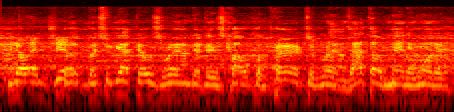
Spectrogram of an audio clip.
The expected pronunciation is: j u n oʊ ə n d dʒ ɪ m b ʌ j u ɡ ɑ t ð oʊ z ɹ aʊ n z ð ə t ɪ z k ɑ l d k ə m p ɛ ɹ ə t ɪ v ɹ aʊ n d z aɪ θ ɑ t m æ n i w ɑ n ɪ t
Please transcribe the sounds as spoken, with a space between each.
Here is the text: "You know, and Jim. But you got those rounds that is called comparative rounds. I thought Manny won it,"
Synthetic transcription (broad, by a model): j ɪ n oʊ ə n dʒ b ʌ b ʌ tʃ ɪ ɡ ɑ t ð oʊ z ɹ aʊ n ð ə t ɪ z k ɑ l d k ə m p ɛ ɹ ə t ɪ v ɹ aʊ n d z aɪ θ ɑ t m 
